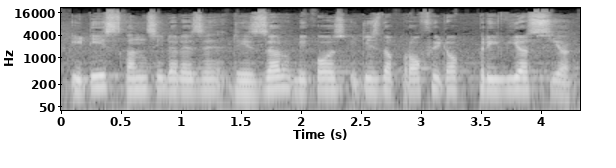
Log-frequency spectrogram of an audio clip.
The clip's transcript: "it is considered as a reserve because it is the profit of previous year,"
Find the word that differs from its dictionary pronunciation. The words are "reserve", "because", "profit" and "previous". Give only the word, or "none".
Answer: none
